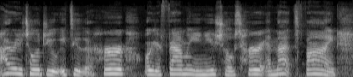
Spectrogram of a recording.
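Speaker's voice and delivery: heated, screaming argumentative tone. Retelling a woman answering him in the argument: imitating someone screaming. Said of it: "So they're screaming".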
